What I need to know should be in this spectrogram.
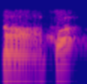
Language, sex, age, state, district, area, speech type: Malayalam, male, 60+, Kerala, Idukki, rural, conversation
